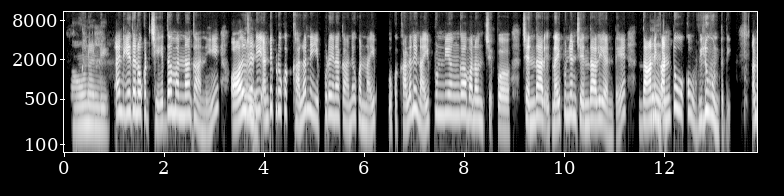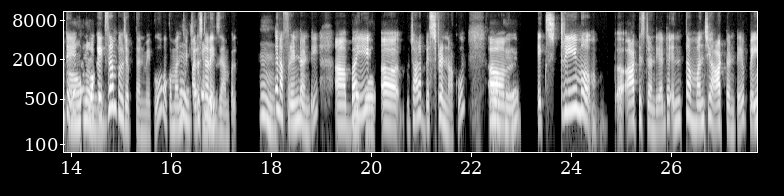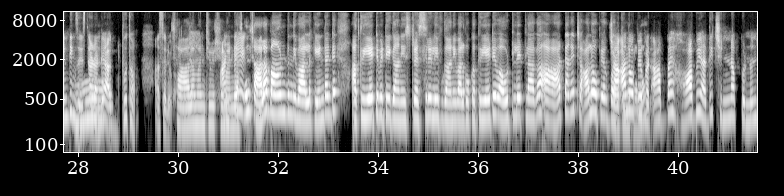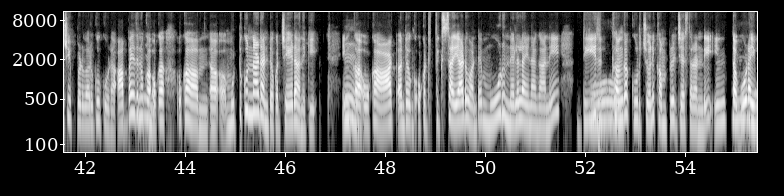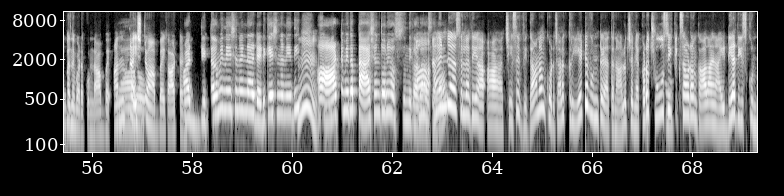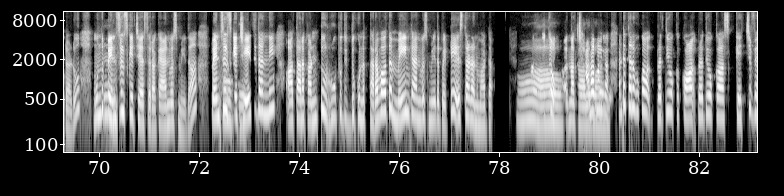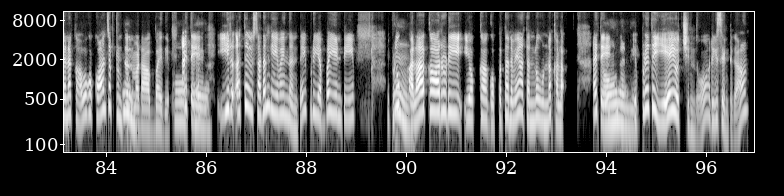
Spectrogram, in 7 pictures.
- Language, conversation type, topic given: Telugu, podcast, సామాజిక మీడియా ప్రభావం మీ సృజనాత్మకతపై ఎలా ఉంటుంది?
- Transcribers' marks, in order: in English: "అండ్"; in English: "ఆల్రెడీ"; other background noise; in English: "ఎగ్జాంపుల్"; in English: "పర్సనల్ ఎగ్జాంపుల్"; in English: "ఫ్రెండ్"; in English: "బెస్ట్ ఫ్రెండ్"; sniff; in English: "ఆర్టిస్ట్"; in English: "ఆర్ట్"; in English: "పెయింటింగ్స్"; in English: "క్రియేటివిటీ"; in English: "స్ట్రెస్ రిలీఫ్"; in English: "క్రియేటివ్ అవుట్‌లెట్"; in English: "హాబీ"; in English: "ఆర్ట్"; in English: "ఫిక్స్"; stressed: "దీర్ఘంగా"; in English: "కంప్లీట్"; in English: "వావ్!"; in English: "డిట్టర్మినేషన్ అండ్"; in English: "ఆర్ట్"; in English: "ఆర్ట్"; in English: "ప్యాషన్‌తోనే"; in English: "అండ్"; in English: "ఫిక్స్"; in English: "పెన్సిల్"; in English: "క్యాన్వాస్"; in English: "పెన్సిల్"; in English: "మెయిన్ క్యాన్వాస్"; in English: "వావ్!"; in English: "స్కెచ్"; in English: "కాన్సెప్ట్"; in English: "సడెన్‌గా"; tapping; in English: "ఏఐ"; in English: "రీసెంట్‌గా"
